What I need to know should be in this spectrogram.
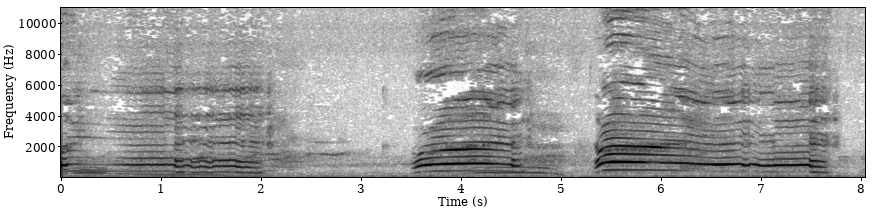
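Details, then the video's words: Two male cats fighting, giving three drawn-out wailing yowls, each about one and a half to two and a half seconds long, wavering in pitch with short quiet gaps between them, indoors and close. "Battle of Two Cute Male Cats .(Cat Voice)."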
